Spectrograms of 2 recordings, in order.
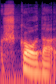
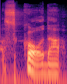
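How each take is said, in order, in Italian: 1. Il nome si dice più vicino al modo ceco. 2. Il nome si dice nel solito modo italianizzato.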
